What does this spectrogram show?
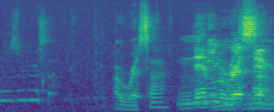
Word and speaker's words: Nimressa: the fort's name is Nimressa. Arissa? Nimressa. Nimrissa. like Nimrod. Nimerr. Nimr. Shit. That would be Nimressa.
